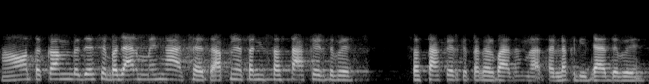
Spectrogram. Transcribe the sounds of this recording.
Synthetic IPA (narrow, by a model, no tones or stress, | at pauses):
ɦə̃t̪ɔkəmːed͡ʒɛsebəd͡ʒaɾməɦŋɡat͡ʃʰɛt̪əpnet̪ənisə̃st̪ʰakəɾd̪ebɛ | sə̃st̪ʰakəɾket̪əkəɾbad̪ɦəmɾa̰t͡ʃɛləkɾid͡ʒajd̪ebɛ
